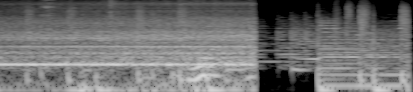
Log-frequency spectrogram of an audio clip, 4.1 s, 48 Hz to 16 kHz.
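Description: Eureka J12 Ultra robot vacuum running with a steady motor hum, which cuts off suddenly about two and a half seconds in. Background music starts about half a second later.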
